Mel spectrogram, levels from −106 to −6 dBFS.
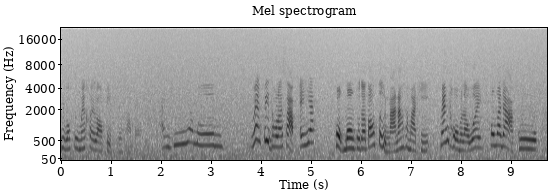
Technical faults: none

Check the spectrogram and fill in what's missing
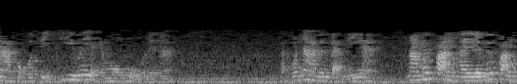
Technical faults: MP3 compression

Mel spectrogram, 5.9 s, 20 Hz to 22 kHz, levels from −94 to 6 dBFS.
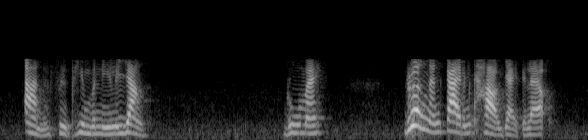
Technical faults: iLBC codec

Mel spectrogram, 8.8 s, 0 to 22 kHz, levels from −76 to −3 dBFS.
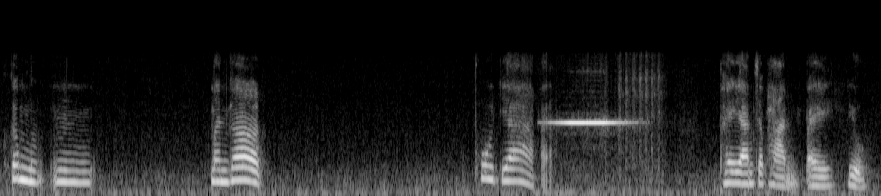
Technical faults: Opus compression; loudspeaker feedback squeal

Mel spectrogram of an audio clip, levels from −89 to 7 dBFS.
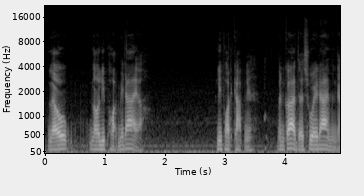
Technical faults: damaged data in a compressed stream

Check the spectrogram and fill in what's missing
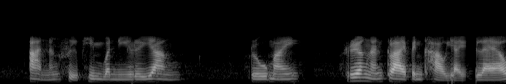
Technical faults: packet loss with pitch repetition

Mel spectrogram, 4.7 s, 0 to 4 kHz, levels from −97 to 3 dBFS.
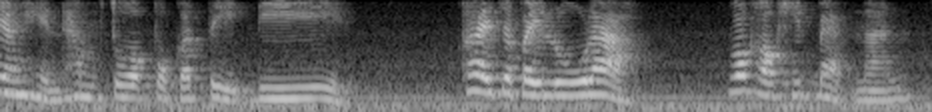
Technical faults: none

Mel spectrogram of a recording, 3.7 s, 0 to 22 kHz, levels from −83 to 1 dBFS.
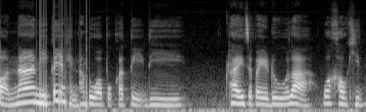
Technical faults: processor overload crackle

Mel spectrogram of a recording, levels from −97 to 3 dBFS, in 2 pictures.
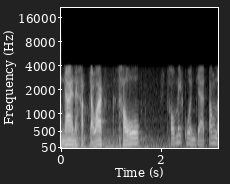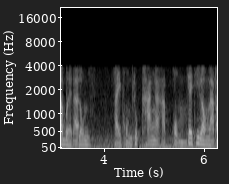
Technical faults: GSM full-rate codec; lost GSM frames

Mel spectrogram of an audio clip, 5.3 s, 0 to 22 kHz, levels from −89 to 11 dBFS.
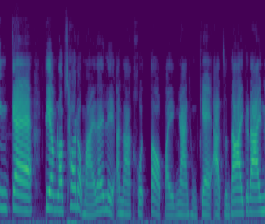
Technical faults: none

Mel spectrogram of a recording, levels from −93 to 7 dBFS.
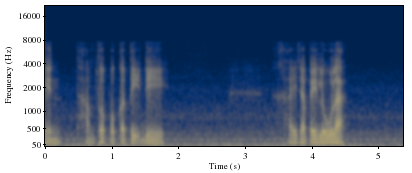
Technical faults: none

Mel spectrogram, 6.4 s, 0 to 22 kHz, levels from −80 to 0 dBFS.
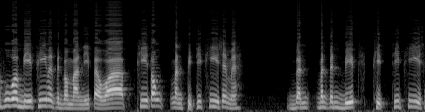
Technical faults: crude rate conversion

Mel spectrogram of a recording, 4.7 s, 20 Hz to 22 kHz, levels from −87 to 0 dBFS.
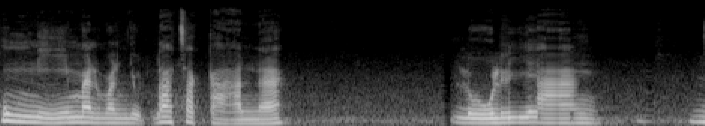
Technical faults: repeated packet loss (robotic sound); short concealed packet loss

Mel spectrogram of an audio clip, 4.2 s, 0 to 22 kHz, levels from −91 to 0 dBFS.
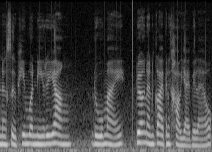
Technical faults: word clock ticks

